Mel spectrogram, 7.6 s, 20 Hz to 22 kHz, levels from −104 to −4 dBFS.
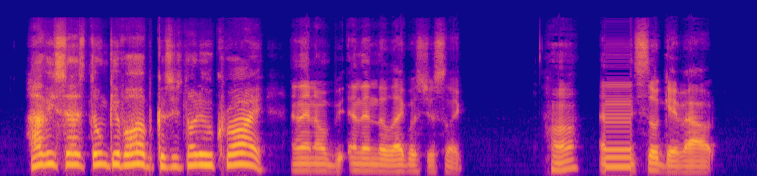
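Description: Speech runs normally until a harsh, steady buzz takes over from 6.07 to 6.32 s, pitched around 172 Hz, with about a third of a second of the talk missing. This is a system hang loop. The computer or its audio driver stalled, and the sound hardware kept replaying the same tiny 5.8 ms slice of its ring buffer dozens of times. That short cycle, which fits a 256-sample buffer, fuses into a tone rather than a stutter.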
